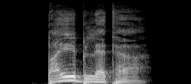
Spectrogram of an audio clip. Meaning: nominative/accusative/genitive plural of Beiblatt
- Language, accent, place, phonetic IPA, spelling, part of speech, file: German, Germany, Berlin, [ˈbaɪ̯ˌblɛtɐ], Beiblätter, noun, De-Beiblätter.ogg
